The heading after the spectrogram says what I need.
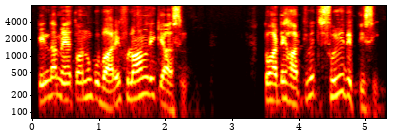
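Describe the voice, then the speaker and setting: A man explaining scripture as a preacher, reciting verses slowly and deliberately, then explaining them. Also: on the high side, breathy edge, no echo. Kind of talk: scripture exposition.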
